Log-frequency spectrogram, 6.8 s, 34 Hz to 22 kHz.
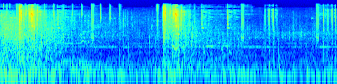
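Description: A BY15 shotgun fires in Call of Duty Mobile, a few sharp, fairly quiet blasts spaced out over continuous battlefield noise.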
